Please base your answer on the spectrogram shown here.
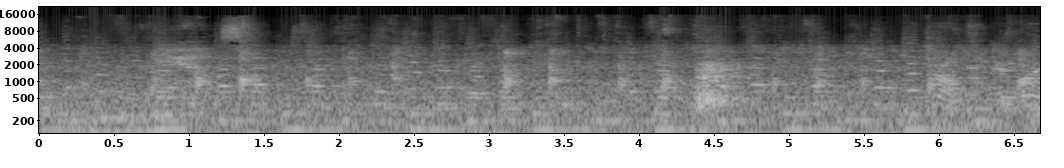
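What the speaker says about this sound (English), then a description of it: "Girls, you're barking." Several pet dogs yip and bark softly at close range in a home, scattered short calls and sniffing under someone talking to them throughout.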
